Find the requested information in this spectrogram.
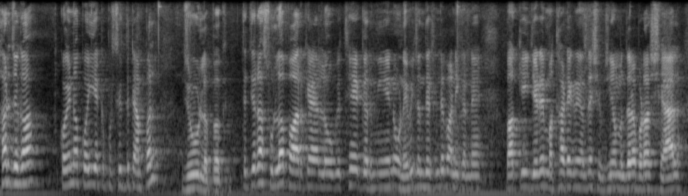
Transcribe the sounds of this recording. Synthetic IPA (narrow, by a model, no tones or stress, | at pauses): həɾd͡ʒəɡaː | koːiːnaːkoːiːɪkpɾəsɪd̪ʱʈɛ̃ːmpəl | zəɾuːɾləbəɡt̪eːd͡ʒeːɽaːsulːaːpaːɾkɛːloːɡɪt̪ʰːeːɡəɾmiːẽːnõːñeːʋiːd͡ʒənd̪eːʈʰəɳɖeːpaːniːkəɾneː | baːkiːd͡ʒeːɽeːmət̪ʰːaːʈeːkʰneːãːnd̪eɛ̃ːʃɪbd͡ʒijãːmənd̪əɾaːbəɽaːʃɛːl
